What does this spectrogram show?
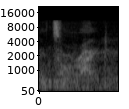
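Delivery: breathed, tender whisper. Retold or imitated. Grandpa holding his sorry grandson, whispering comfort. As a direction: hush it into the child's ear.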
